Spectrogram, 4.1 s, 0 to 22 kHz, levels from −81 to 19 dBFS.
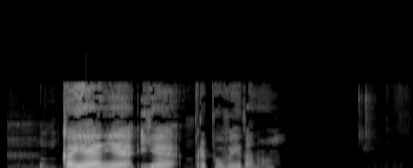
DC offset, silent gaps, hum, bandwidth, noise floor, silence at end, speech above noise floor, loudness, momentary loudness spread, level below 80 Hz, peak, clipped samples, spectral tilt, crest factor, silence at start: under 0.1%; none; none; 11.5 kHz; -80 dBFS; 1.6 s; 62 dB; -16 LUFS; 19 LU; -64 dBFS; 0 dBFS; under 0.1%; -2 dB/octave; 22 dB; 0.65 s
